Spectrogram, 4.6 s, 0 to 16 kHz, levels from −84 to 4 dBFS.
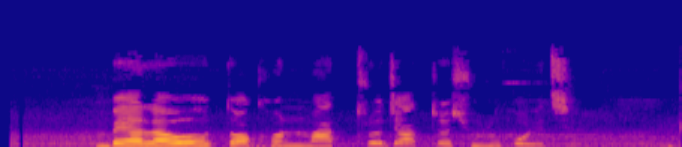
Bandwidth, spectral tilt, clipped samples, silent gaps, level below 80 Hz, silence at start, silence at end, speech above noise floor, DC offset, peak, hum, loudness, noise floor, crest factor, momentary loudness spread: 10.5 kHz; -4 dB/octave; under 0.1%; none; -68 dBFS; 0.65 s; 0.75 s; 27 dB; under 0.1%; -4 dBFS; none; -21 LUFS; -49 dBFS; 18 dB; 21 LU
